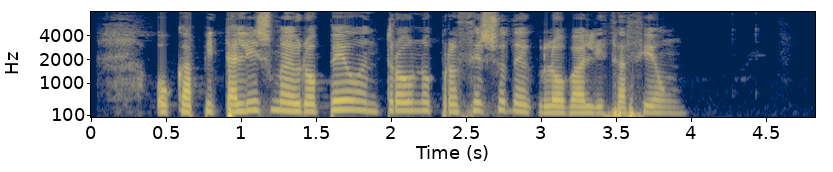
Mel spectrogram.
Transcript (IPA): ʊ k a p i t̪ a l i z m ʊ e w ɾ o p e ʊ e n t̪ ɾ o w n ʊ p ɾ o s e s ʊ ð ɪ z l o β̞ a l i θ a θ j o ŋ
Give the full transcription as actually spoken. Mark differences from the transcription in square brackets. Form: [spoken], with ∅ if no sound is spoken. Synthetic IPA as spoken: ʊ k a p i t̪ a l i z m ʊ e w ɾ o p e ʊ e n t̪ ɾ o w n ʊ p ɾ o [θ] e s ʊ ð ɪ [ɣ] l o β̞ a l i θ a θ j o ŋ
